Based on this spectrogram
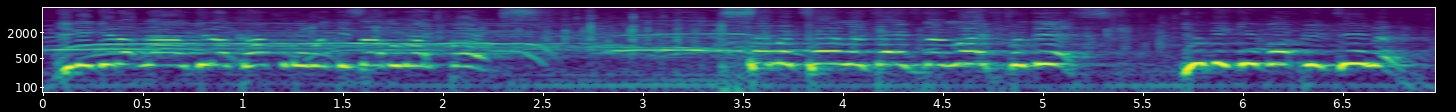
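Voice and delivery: high shouted protest speech; rousing union rally. Real, not acted. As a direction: shout it out to the whole street. Shouting to diners from march.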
